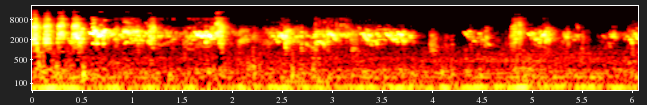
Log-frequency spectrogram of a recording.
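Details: Budgerigar chicks on their fifth day of development, the third chick having hatched the night before; dense, high, raspy chirps tumble over one another in bursts, with short pauses near the end.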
